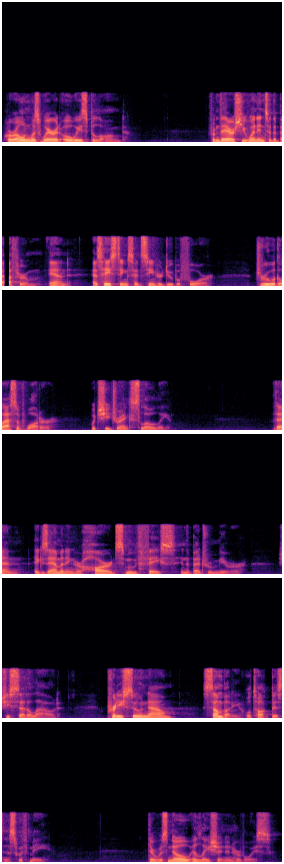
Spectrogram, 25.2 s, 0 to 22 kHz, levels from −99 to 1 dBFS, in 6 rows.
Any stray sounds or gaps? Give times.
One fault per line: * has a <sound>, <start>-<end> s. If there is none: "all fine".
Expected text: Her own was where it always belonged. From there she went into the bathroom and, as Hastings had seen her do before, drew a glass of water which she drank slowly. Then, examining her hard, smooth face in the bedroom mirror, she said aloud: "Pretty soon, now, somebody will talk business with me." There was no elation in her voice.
* has a dropout, 4.2-4.3 s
